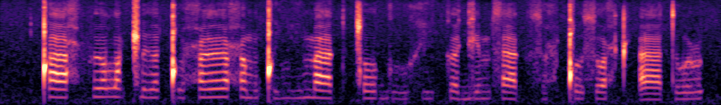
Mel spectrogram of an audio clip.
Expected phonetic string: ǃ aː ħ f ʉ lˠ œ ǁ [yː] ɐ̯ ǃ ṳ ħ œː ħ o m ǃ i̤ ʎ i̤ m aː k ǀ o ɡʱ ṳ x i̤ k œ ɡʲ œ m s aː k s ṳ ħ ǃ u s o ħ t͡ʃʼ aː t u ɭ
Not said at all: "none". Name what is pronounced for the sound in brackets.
ɨː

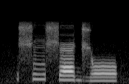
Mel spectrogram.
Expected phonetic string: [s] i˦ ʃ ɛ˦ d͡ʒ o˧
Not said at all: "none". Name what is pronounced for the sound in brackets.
ʃ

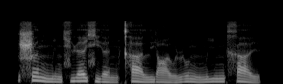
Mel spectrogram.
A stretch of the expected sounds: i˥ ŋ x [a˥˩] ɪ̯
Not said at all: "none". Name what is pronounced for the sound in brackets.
a˥˩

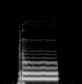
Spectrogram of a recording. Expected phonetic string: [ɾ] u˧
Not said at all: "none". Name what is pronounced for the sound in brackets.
ɾ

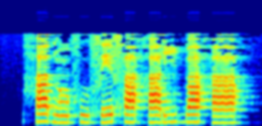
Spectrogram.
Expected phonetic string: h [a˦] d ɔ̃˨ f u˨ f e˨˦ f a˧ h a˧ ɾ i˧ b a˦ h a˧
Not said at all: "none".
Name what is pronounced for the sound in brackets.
a˧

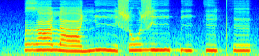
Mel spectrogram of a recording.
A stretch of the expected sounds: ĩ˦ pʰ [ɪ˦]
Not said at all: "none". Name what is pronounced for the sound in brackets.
ɪ˦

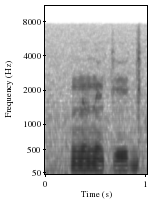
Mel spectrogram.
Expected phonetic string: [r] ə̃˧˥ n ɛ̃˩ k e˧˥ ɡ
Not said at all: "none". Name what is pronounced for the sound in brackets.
n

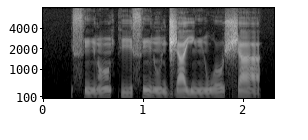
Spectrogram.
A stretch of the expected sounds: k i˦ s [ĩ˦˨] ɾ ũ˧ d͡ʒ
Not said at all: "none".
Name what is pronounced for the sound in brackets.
ĩ˦˨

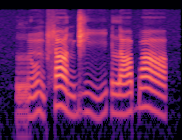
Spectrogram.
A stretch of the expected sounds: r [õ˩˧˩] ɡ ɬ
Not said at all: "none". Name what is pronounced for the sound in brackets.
õ˩˧˩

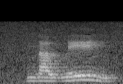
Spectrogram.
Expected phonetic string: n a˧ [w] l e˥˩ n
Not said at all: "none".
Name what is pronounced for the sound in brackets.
w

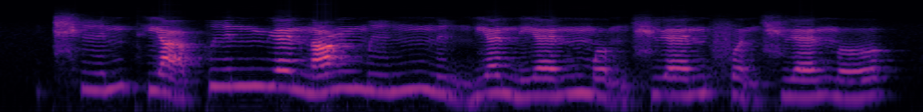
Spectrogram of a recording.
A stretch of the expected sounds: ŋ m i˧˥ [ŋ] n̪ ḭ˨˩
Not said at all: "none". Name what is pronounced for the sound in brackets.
ŋ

